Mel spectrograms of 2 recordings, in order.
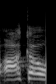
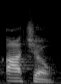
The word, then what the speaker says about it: Acho: friends when people say oh emanuel akko i'm like no it's acho ocho no it's octo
